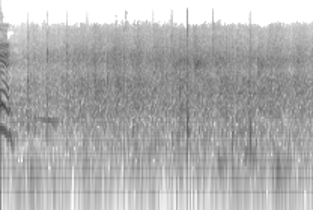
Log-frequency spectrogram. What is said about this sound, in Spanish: ¡Denles un aplauso!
